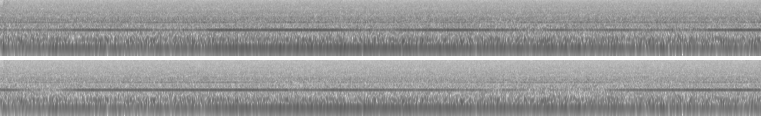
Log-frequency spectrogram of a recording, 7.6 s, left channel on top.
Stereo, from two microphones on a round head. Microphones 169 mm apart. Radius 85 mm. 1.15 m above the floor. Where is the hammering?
No hammering in this recording.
